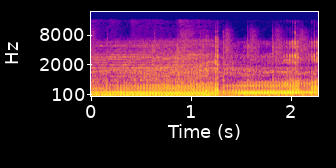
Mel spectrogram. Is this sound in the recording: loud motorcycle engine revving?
yes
